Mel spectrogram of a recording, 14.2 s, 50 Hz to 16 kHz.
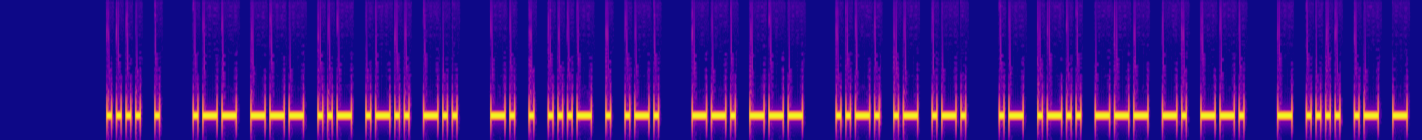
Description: Morse code, heard as a keyed tone, about 25 wpm, 700 Hz. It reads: HE WOULD NEVER GO FAR ALONG THAT
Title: Sentences from Top 1000 Words - Review Part 2 - 25wpm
